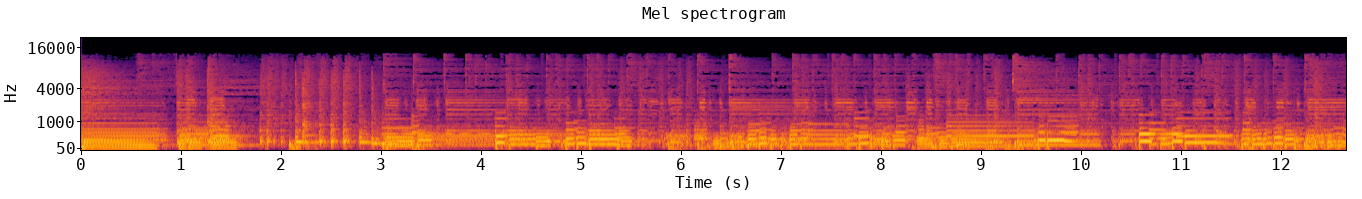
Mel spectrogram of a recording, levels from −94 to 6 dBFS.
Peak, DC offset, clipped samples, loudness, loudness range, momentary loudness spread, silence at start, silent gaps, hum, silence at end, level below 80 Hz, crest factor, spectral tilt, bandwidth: 0 dBFS; under 0.1%; under 0.1%; -15 LUFS; 2 LU; 7 LU; 0 s; none; none; 0 s; -28 dBFS; 14 dB; -7 dB/octave; 13.5 kHz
